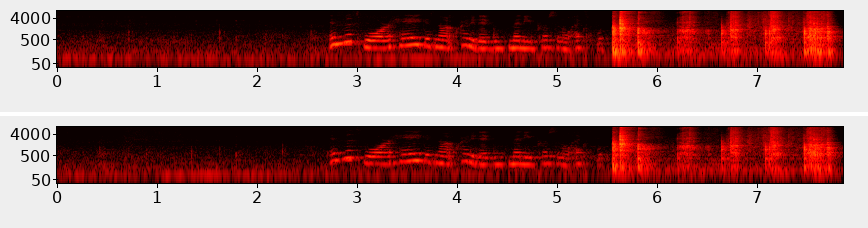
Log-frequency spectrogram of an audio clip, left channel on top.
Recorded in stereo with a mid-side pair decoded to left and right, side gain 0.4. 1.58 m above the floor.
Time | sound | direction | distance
2.7 | a woman speaking | 70° left | 0.5 m
5.5 | scissors | 25° left | 0.7 m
